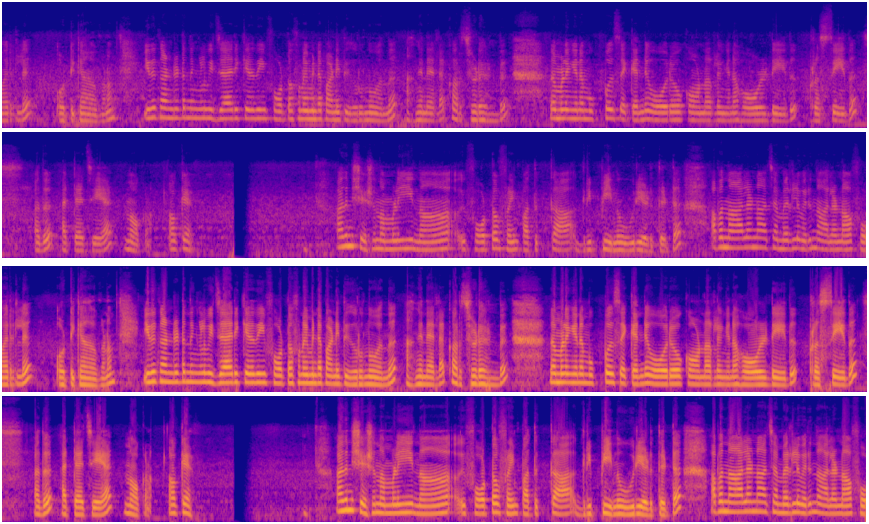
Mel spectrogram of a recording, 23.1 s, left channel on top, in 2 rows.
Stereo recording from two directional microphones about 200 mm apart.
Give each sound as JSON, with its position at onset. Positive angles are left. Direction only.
{"t": 0.0, "sound": "a woman's voice", "side_deg": -40}
{"t": 15.8, "sound": "a woman's voice", "side_deg": -35}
